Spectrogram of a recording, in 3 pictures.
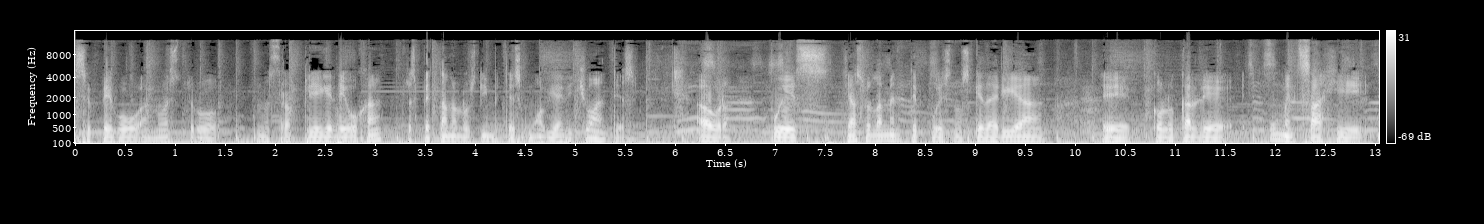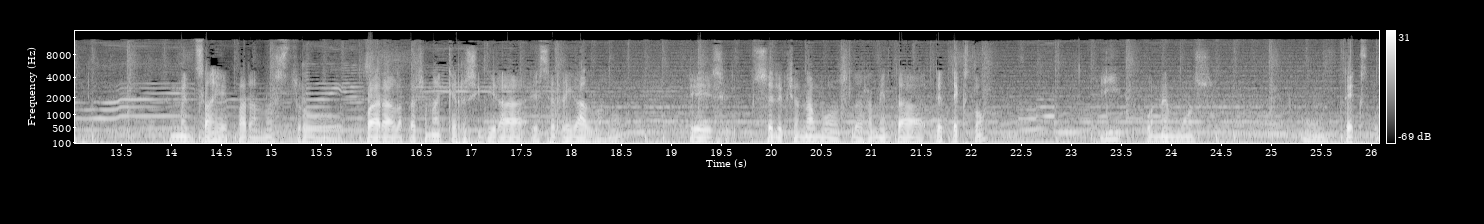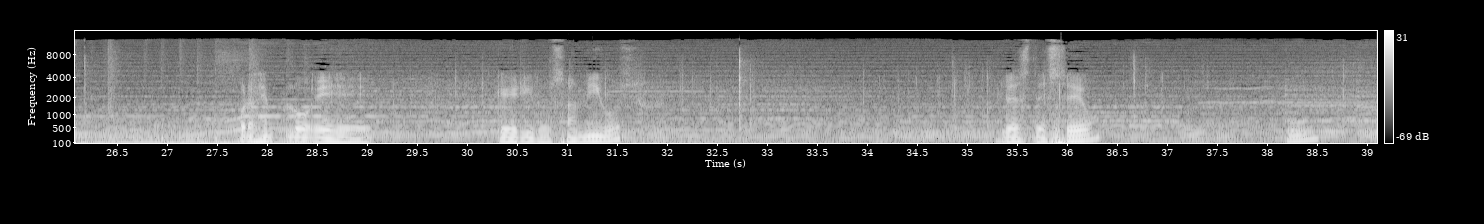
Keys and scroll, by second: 27.7-31.0 typing, 32.8-35.9 typing.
